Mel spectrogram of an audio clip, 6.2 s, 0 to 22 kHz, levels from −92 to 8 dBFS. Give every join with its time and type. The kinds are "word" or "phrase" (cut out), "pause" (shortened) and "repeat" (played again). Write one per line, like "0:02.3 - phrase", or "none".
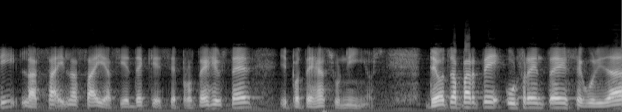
0:05.2 - word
